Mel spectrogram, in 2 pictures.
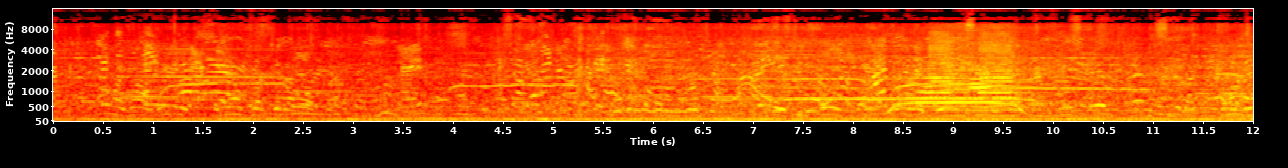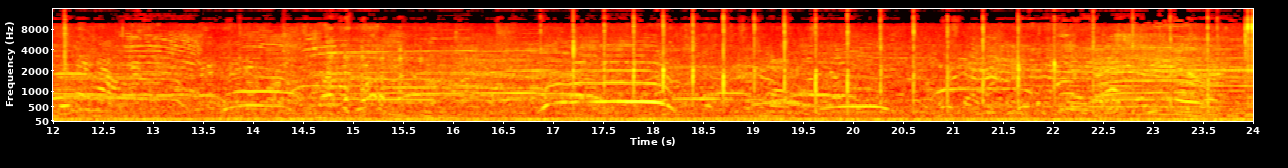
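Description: A crowd of people chatter and shout outdoors.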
